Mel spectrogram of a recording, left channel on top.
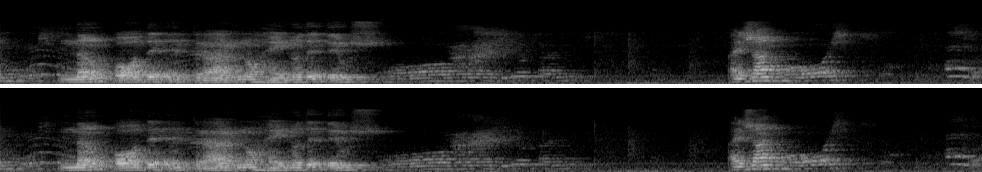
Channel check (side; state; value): both; normal; correlation 0.77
